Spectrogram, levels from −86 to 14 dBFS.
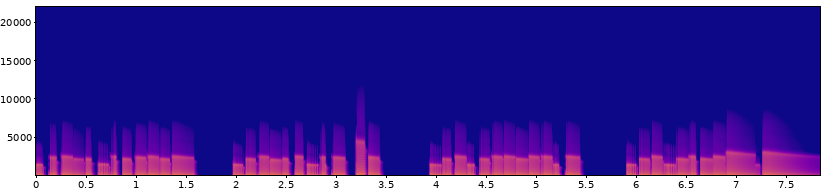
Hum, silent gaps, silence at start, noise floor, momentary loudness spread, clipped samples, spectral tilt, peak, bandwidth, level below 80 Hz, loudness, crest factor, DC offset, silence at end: none; none; 0 s; -53 dBFS; 6 LU; under 0.1%; -8.5 dB/octave; -14 dBFS; 6.4 kHz; -40 dBFS; -30 LUFS; 16 dB; under 0.1%; 0 s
